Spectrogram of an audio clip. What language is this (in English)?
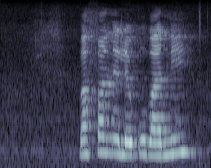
Tsonga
